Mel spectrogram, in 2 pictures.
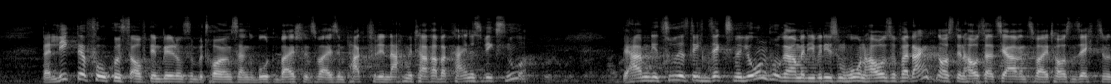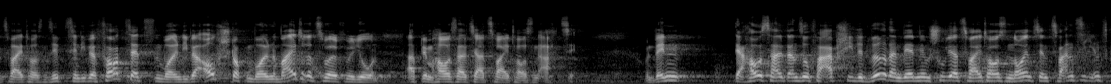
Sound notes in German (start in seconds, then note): none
